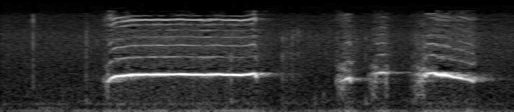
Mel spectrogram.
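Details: Indoor cockatiel calling: one long steady whistle at even pitch, then a brief gap and a quick pair of short whistles ending in a louder slurred note that falls away; low background hum.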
